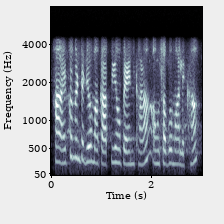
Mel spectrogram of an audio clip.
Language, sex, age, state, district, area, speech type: Sindhi, female, 45-60, Maharashtra, Thane, urban, conversation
